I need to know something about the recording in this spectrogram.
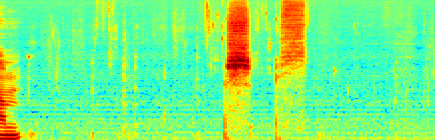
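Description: A man voicing two short, breathy hissing consonants, the Norwegian 'skj' and 'kj' sounds, about half a second apart, just over two seconds in.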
